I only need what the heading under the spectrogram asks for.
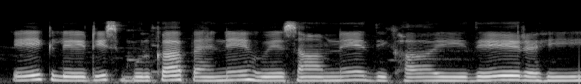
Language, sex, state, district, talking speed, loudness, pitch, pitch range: Hindi, female, Jharkhand, Ranchi, 95 wpm, -15 LUFS, 180 Hz, 175-195 Hz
